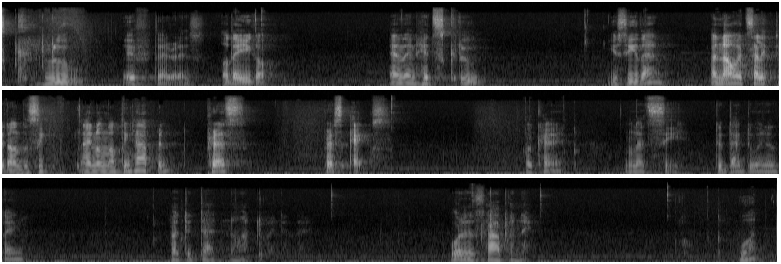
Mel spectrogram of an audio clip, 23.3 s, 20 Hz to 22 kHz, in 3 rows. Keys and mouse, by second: 11.6 click, 13.5-16.6 middle drag, 18.8-20.3 drag, 20.4 ctrl+z, 20.9-22.2 drag, 22.7-23.2 middle drag.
